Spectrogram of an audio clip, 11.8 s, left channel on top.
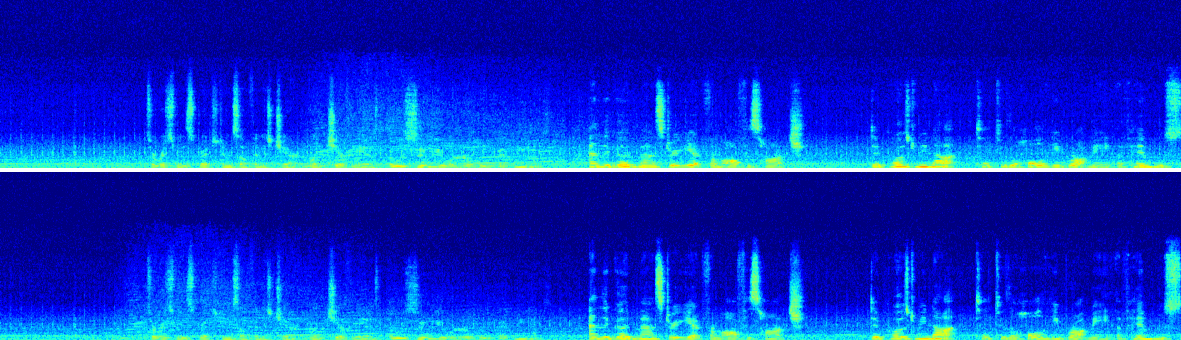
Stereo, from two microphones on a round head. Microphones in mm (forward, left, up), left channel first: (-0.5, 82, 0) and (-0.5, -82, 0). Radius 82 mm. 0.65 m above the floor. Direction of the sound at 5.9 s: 40° right (ahead or behind).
